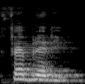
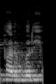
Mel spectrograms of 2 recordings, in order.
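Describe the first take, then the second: First: The word begins with a 'feb' sound. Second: The word begins with a 'far' sound. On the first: The speaker calls it right. "हम इसे बोलेंगे" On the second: The speaker calls it wrong. "वो कहते हैं ... this is wrong"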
